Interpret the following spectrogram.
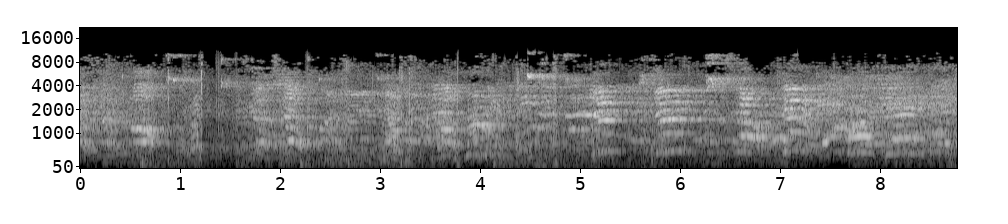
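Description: Basketball bouncing on a hardwood gym floor during play, with shouts and voices from players and spectators echoing in the large hall.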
